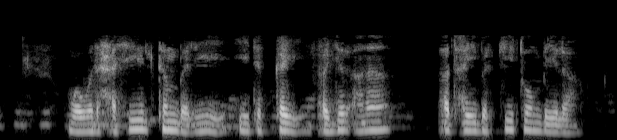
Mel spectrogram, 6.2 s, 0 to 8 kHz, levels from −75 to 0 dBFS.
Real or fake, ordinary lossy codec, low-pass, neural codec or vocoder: real; AAC, 16 kbps; 7.2 kHz; none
